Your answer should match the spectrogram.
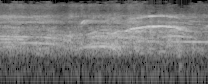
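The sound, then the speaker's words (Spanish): A large crowd at a Bitcoin event shouts together in a loud, steady roar, chanting "Fuck Elon", voices blending into a sustained din, with a high whistle rising briefly above the noise. “los gritos de fuck elon fuck elon fuck elon”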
